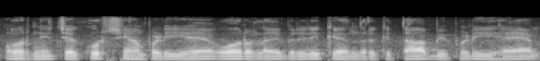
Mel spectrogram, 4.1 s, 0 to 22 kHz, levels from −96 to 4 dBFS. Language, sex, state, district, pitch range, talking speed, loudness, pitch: Hindi, male, Rajasthan, Bikaner, 115-120 Hz, 190 wpm, -18 LUFS, 120 Hz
